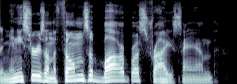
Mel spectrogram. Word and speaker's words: Barbra: Baby, this is a miniseries on the films of Barbra Streisand. I always say it like that for some reason because I'm trying to make sure I don't say Barbara.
